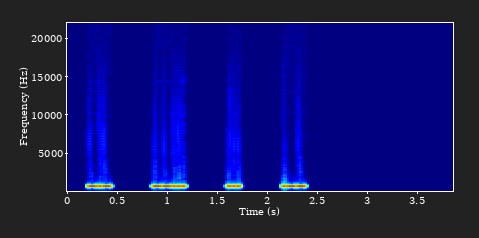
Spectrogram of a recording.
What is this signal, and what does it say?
Morse code, heard as a keyed tone, about 53 wpm, spaced as for 17 wpm, 700 Hz. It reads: K7SW
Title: USA Call Signs - 6x Character Spacing - 50wpm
